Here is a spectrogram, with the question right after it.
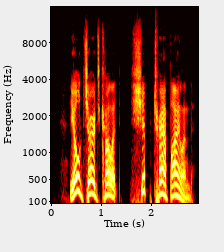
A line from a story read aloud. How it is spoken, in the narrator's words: Whitney replied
